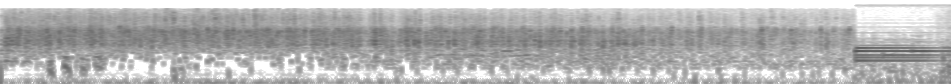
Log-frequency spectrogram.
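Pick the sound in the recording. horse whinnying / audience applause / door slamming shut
audience applause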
